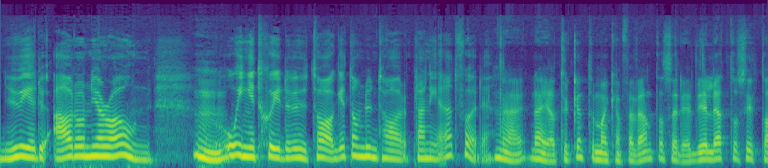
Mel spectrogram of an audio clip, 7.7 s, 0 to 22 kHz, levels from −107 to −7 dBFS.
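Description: Nothing in this speech recording stood out as a technical problem on listening.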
